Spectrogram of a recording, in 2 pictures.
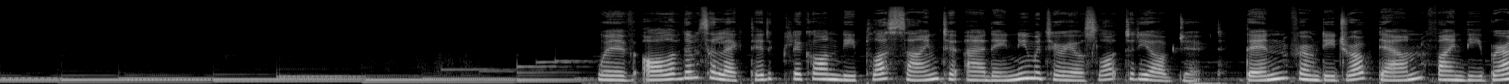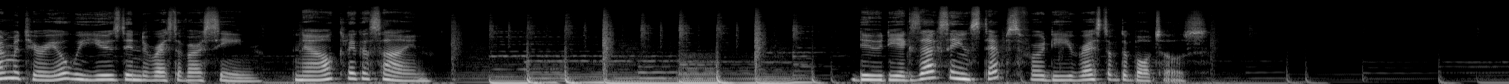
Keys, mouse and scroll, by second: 3.4 middle click, 3.7-21.0 ctrl+middle drag, 4.8 KP_3, 14.0 o, 21.0 Tab, 21.9-30.1 drag, 30.0 KP_3.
